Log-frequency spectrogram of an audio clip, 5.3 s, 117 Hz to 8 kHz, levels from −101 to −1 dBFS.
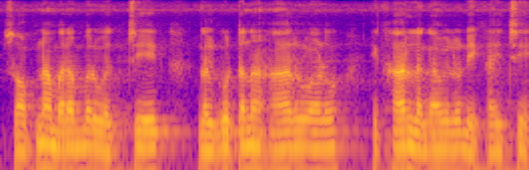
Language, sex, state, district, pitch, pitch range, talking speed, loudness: Gujarati, male, Gujarat, Valsad, 100 Hz, 95-105 Hz, 145 wpm, -19 LUFS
